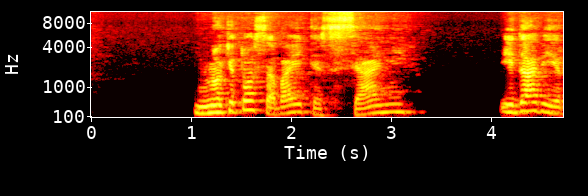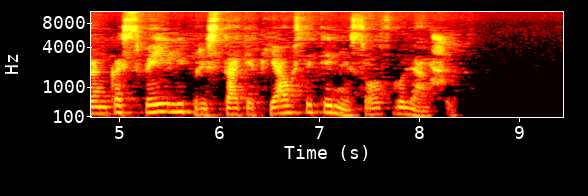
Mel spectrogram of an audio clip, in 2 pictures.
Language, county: Lithuanian, Alytus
